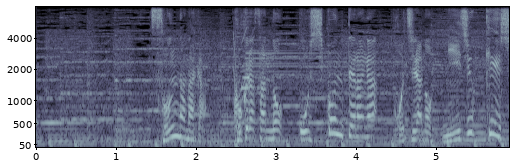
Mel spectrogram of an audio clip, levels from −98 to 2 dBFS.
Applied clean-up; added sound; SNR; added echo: none; none; none; none.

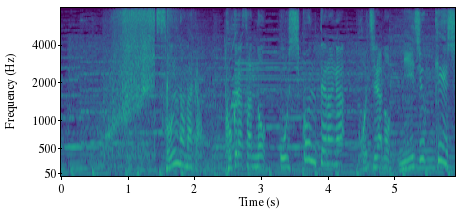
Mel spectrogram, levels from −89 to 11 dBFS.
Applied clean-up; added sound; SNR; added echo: none; Whoosh, swoosh, swish; 5 dB; none.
